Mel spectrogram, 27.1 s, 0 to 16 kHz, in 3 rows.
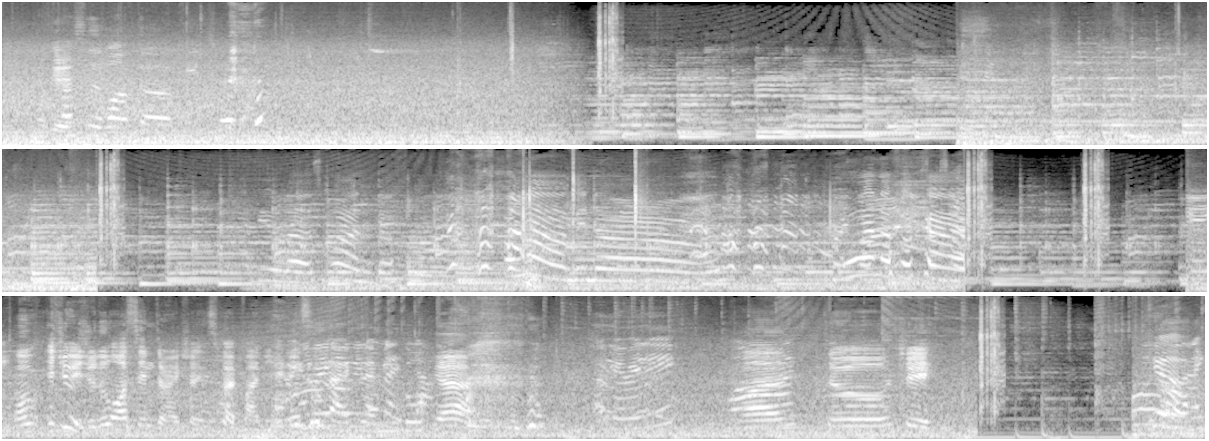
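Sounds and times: street noise low rumble: 0.0s - 4.7s, 7.1s - 16.5s, 17.1s - 27.0s
camera shutter click: 4.4s - 4.8s, 9.7s - 10.0s, 16.2s - 16.5s, 17.1s - 17.4s, 25.4s - 25.7s
background music with held notes: 4.6s - 18.3s.

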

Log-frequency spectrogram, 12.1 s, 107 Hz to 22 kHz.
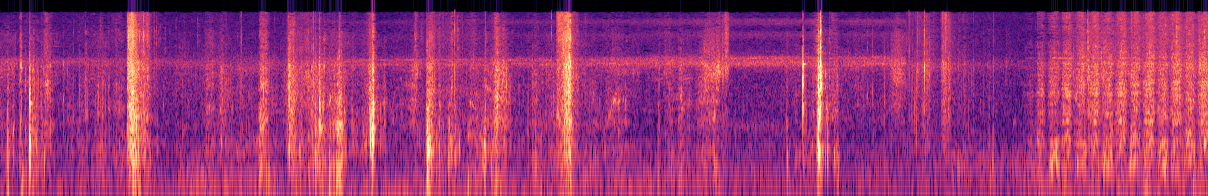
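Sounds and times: dry leaves crunching: 8.8s - 10.0s.

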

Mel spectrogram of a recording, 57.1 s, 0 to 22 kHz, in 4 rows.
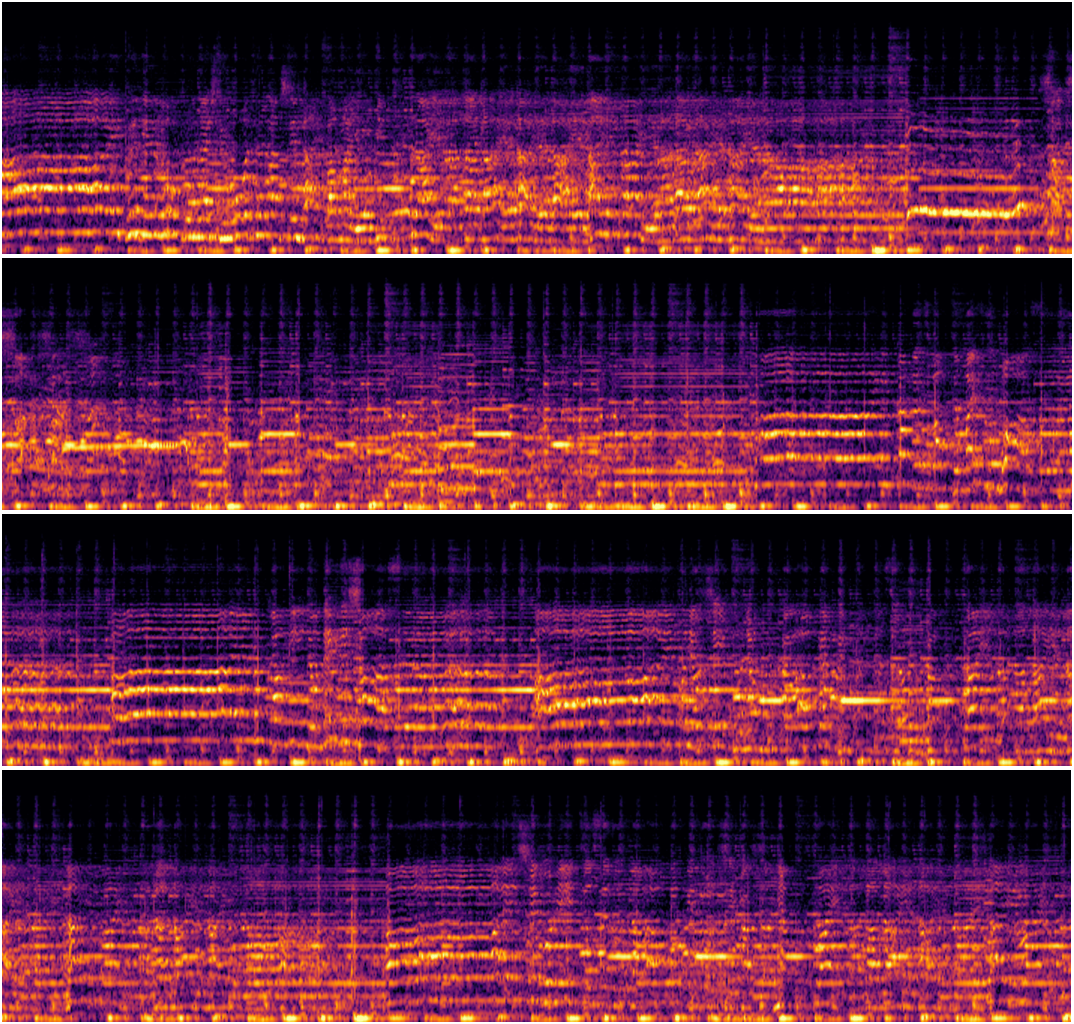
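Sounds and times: women singing folk song: 0.0s - 17.5s, 19.1s - 21.1s, 24.2s - 57.0s
electronic keyboard: 6.9s - 57.0s.

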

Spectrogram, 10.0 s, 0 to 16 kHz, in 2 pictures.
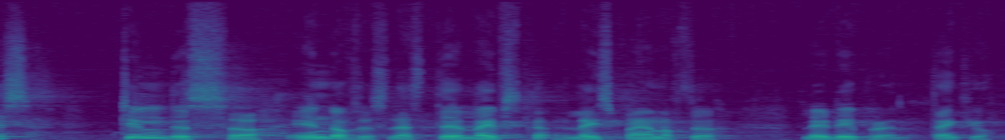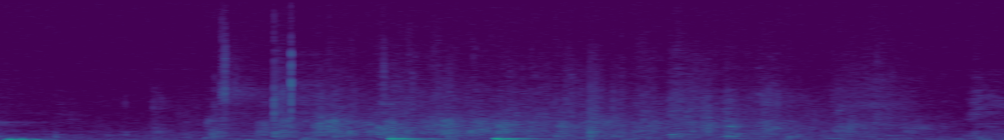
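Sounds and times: audience applauding: 6.1s - 9.8s.

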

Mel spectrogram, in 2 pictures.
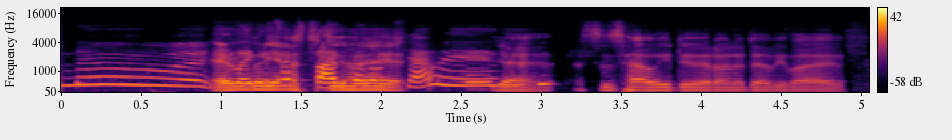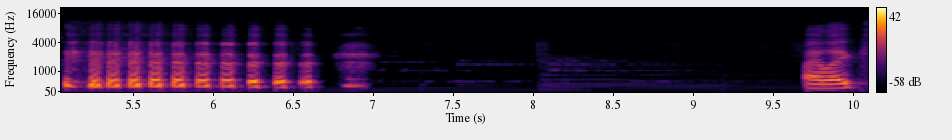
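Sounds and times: person laughing: 1.0s - 3.2s, 5.1s - 7.0s.

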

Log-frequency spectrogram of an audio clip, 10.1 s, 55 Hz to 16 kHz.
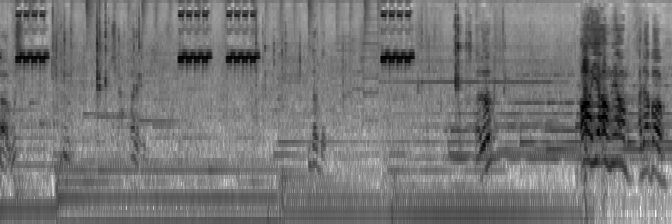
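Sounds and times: phone ringtone beeps: 0.2s - 0.8s, 2.7s - 4.0s, 5.7s - 6.3s.

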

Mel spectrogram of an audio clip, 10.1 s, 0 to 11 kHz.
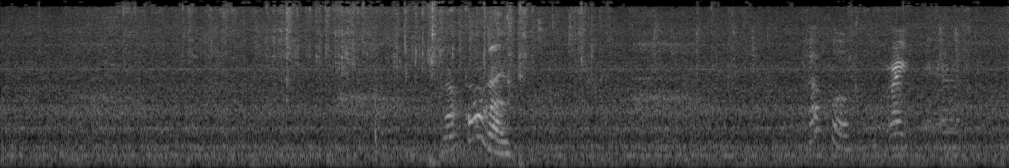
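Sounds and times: steady low hum: 0.0s - 10.0s
child's voice: 8.0s - 9.7s.

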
